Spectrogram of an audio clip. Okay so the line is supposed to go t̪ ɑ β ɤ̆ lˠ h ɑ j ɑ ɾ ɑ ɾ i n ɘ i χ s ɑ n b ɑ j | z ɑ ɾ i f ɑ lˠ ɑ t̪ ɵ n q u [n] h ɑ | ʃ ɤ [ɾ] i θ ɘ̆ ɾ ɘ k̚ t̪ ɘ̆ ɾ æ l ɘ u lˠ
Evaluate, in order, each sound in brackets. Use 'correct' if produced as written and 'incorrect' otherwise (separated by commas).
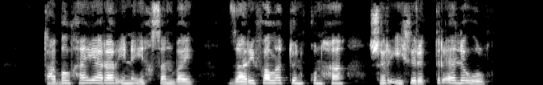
correct, correct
